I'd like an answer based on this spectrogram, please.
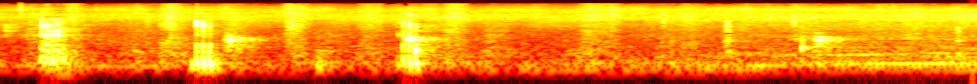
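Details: Pig in Indonesia grunting in short bursts, three loud harsh oinks about a second apart followed by softer, quieter grunts, with a faint low hum underneath.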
